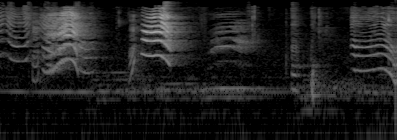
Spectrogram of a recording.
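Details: Talking pet parrot, said to repeat "mummy", "papa" and "radhe radhe", gives several bent, nasal syllables that swoop up and down, the loudest near the middle, with a constant low background hum.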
